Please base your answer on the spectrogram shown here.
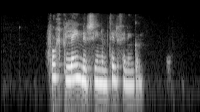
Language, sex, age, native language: Icelandic, female, 20-29, Icelandic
